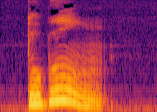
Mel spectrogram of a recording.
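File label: "dobuun", Japanese; ドブーン – dobuun; manga onomatopoeia sound effects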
